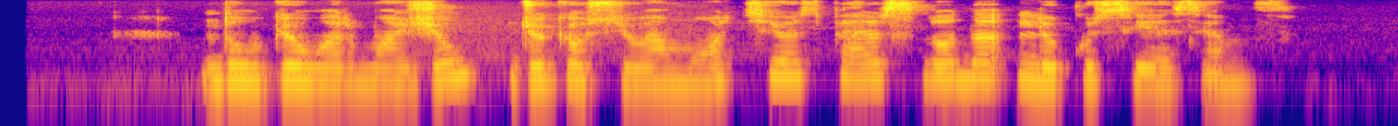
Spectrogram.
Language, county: Lithuanian, Tauragė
